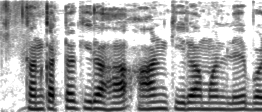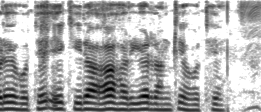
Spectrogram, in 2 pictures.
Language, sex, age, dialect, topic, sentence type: Chhattisgarhi, male, 18-24, Western/Budati/Khatahi, agriculture, statement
